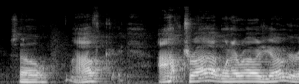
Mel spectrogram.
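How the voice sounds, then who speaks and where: Somewhat breathy and medium-pitched, a man speaks with an East Texas accent amid audible room echo. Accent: East Texas Southern US. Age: 60s. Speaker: political candidate. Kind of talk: interview.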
